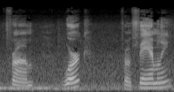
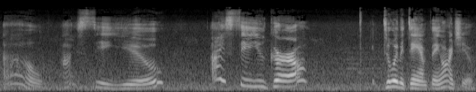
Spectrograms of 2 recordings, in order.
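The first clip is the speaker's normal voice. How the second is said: sassy self-praise; 3 semitones higher, slower than usual. Retold or imitated. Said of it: "I said".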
